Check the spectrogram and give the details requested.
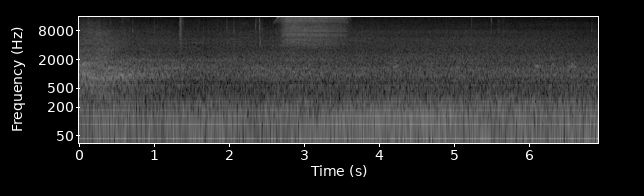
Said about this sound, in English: it's almost 8 o'clock. That's why there's so much traffic. Great. Well, now I'm not going to bitch about traffic, trust me.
